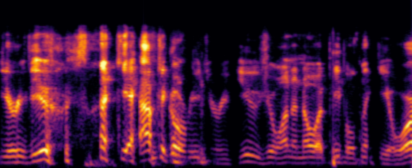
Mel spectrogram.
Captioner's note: laughing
